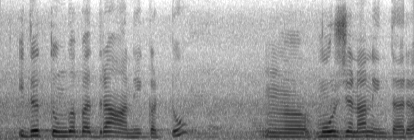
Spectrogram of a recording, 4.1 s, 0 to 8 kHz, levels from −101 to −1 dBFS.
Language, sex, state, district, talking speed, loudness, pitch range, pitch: Kannada, female, Karnataka, Koppal, 115 wpm, -17 LUFS, 210-255 Hz, 240 Hz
